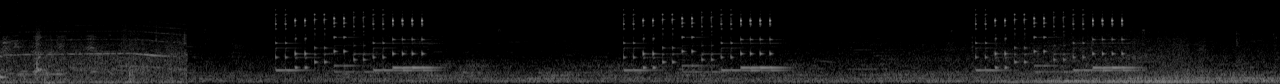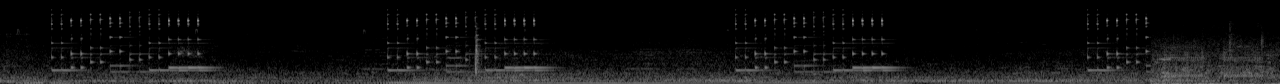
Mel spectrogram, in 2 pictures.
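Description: A mobile phone rings repeatedly without being answered, its bright electronic ringtone bursting out in regular cycles over several seconds, with low background noise and a steady hum under it.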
